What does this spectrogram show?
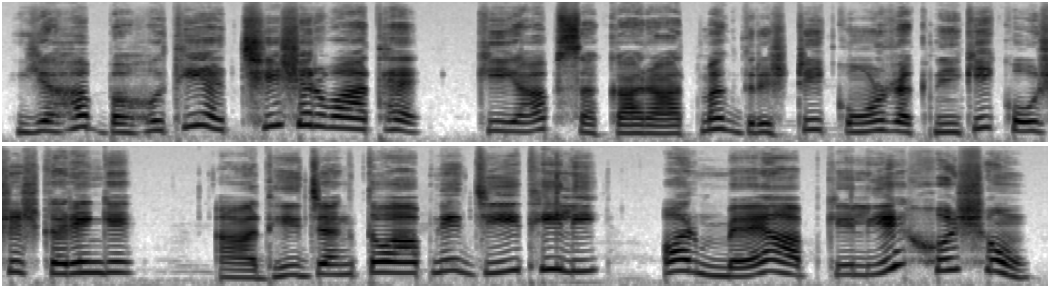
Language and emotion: Hindi, happy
